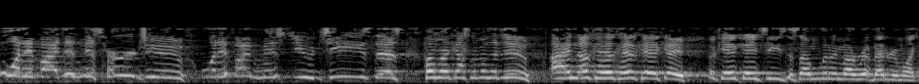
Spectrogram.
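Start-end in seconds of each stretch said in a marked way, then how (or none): 0.1-8.0 frantic prayer. Retold or imitated. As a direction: plead in a rush of nerves, much higher. Retold panic praying.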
